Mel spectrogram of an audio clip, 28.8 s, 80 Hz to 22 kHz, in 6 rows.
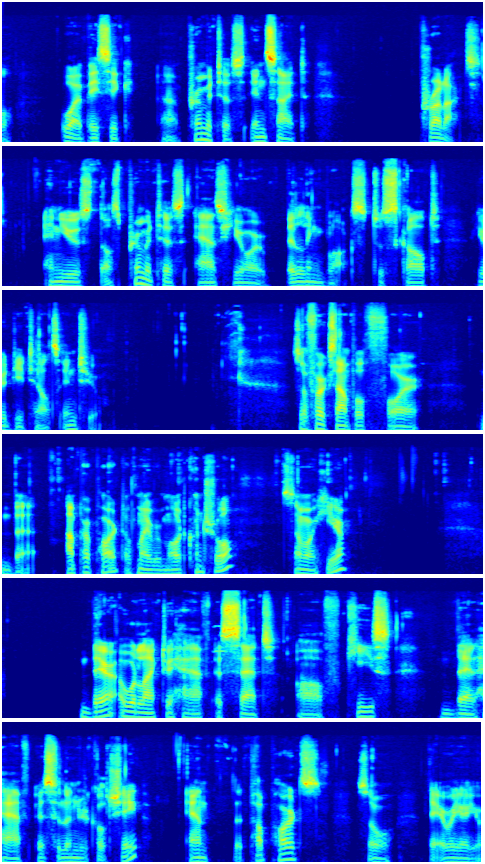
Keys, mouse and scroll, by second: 15.5 middle click, 15.7-16.0 middle drag, 16.3 Tab, 17.9 shift+s, 19.1 Tab.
